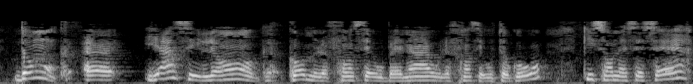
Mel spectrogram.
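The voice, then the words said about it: Swiss French accent. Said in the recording (French): “j'aie un accent suisse, évidemment”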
